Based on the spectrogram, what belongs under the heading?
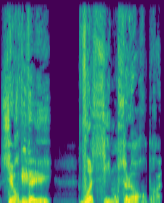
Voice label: upgrade, fr; Cookie Run

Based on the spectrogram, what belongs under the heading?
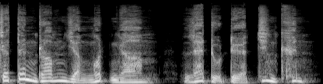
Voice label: level up, th; Cookie Run

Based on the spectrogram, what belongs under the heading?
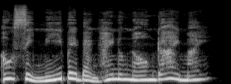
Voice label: level up, th; Cookie Run

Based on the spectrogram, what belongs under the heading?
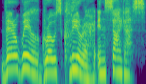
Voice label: level up, en; Cookie Run

